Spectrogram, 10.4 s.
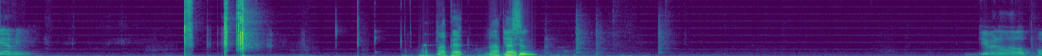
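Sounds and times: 
speech: 0.0 - 0.4, 4.2 - 5.5, 9.8 - 10.4
beer can cracked open with fizzing hiss: 1.8 - 2.7.

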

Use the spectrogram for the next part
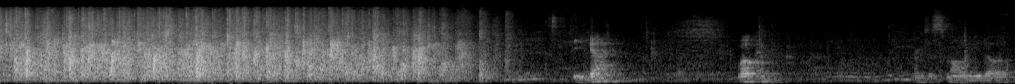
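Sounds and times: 
audience applause: 0.0 - 5.3.

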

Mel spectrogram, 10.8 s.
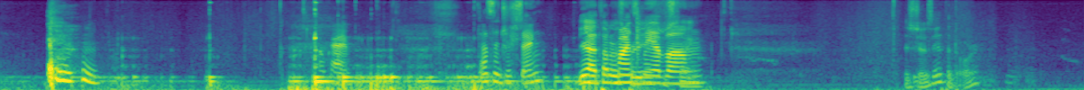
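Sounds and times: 
person coughing from a throat tickle: 0.4 - 1.0
speech: 0.5 - 2.2, 3.0 - 7.1, 9.0 - 9.9.

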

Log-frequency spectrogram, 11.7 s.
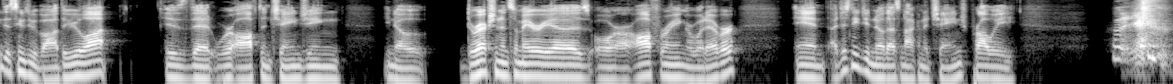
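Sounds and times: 
speech: 0.0 - 10.4, 11.1 - 11.7
sneeze: 11.2 - 11.7.

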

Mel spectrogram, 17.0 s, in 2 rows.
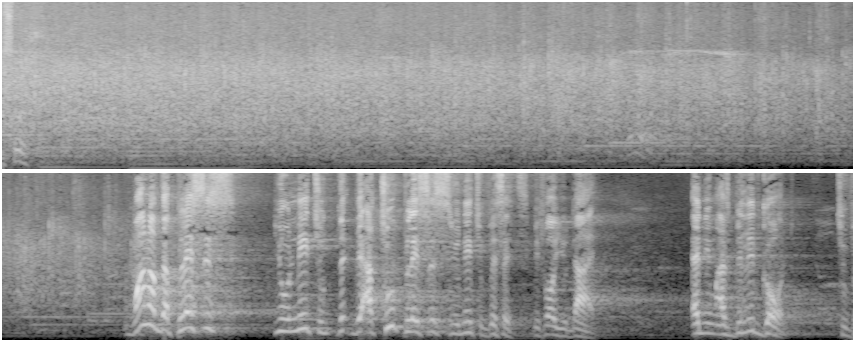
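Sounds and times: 
church congregation clapping during a sermon: 0.0 - 10.8
speech: 0.1 - 0.6, 9.8 - 14.6, 15.4 - 17.0.

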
